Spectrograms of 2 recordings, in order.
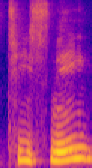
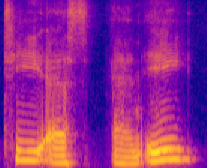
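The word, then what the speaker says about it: t-SNE: one is better but one I pronounce as tne but it's ts ne and the other one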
